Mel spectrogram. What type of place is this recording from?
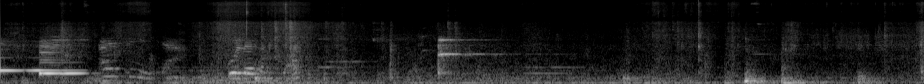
elevator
